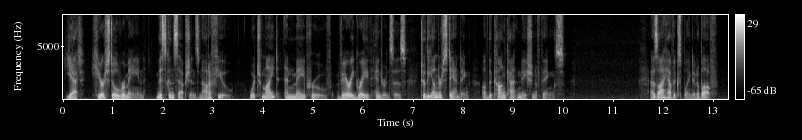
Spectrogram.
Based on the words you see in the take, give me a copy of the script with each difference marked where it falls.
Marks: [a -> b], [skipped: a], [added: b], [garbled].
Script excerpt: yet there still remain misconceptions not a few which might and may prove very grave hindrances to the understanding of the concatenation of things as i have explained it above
yet [there -> here] still remain misconceptions not a few which might and may prove very grave hindrances to the understanding of the concatenation of things as i have explained it above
